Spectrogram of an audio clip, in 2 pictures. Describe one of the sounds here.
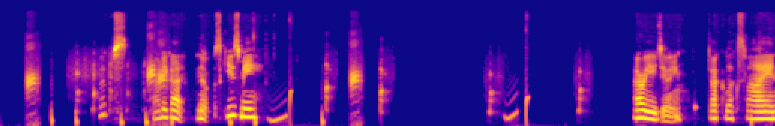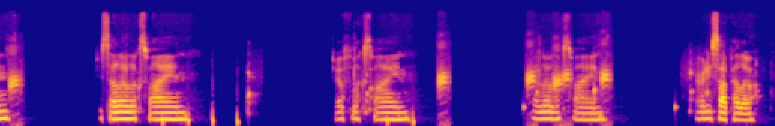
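Chickens cluck in short bursts.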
